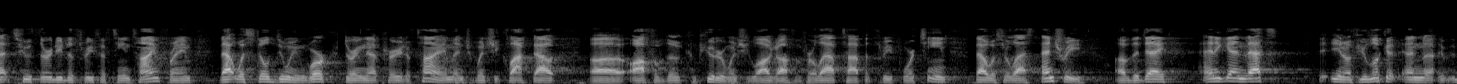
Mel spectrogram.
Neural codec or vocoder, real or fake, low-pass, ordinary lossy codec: none; real; 5.4 kHz; MP3, 24 kbps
